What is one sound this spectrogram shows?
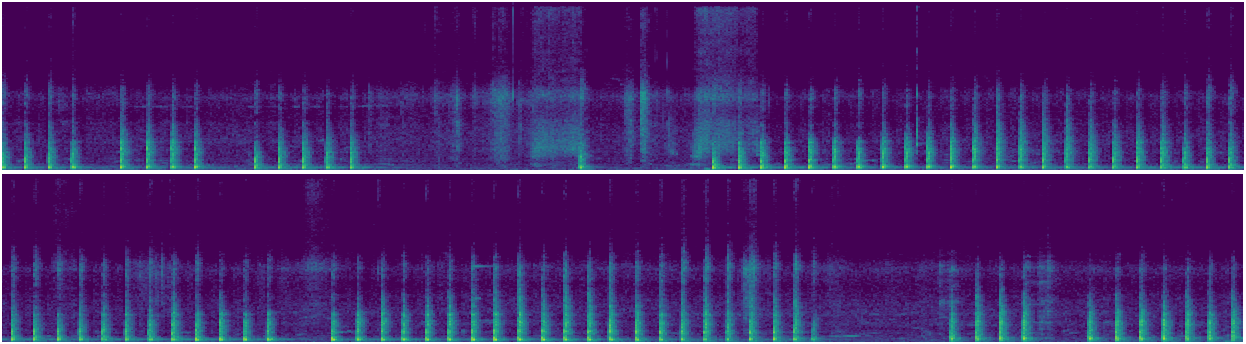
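A mallet taps rapidly and steadily on a floor tile.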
